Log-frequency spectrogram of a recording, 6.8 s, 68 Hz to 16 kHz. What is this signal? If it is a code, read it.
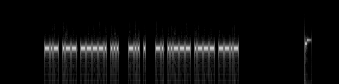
Morse code, heard as a keyed tone, about 40 wpm, 700 Hz. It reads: KW9S DE N2JQ
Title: USA Callsign DE Callsign - 4 Characters - 40wpm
